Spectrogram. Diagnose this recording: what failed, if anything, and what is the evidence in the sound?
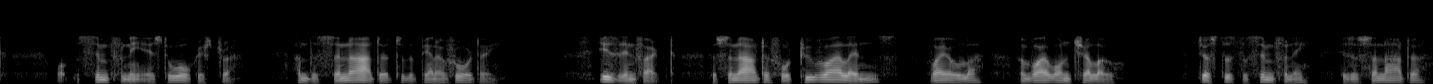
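Nothing has failed: the speech carries the band limit below 4 kHz and the faint level-tracking quantisation hiss expected of G.711 A-law telephone coding at 8 kHz, and no stage from capture to playback leaves any further mark in the sound.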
